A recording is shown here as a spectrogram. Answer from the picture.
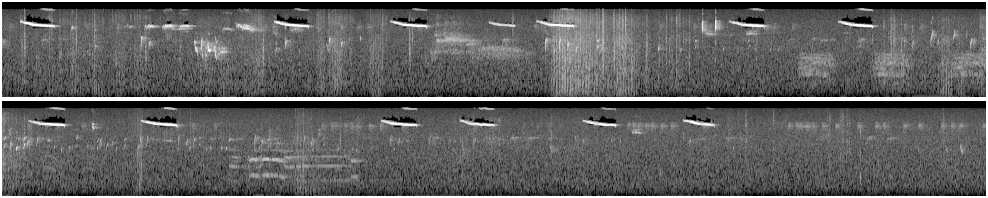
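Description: A small bird repeating one thin, high, falling call about every second and a half, stopping a few seconds before the end, with softer scattered bird chirps in between. A brief rushing noise comes about eight seconds in.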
